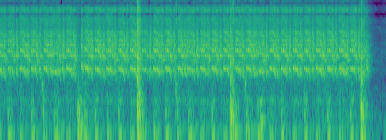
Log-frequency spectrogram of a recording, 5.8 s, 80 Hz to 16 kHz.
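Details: 1987 Honda Super Magna project with a new battery and spark plugs, on choke with fuel just turned on and carbs likely dry: steady, rapid starter churn with even compression pulses that never catch. Cranks but won't fire yet.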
